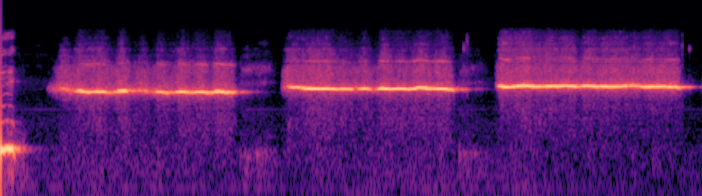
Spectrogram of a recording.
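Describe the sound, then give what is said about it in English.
Three long, steady whistled tones in a row, each held for about two seconds with brief pauses between, loud, the last one slightly higher in pitch. “You could do a whistle and go right to a specific organ.”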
